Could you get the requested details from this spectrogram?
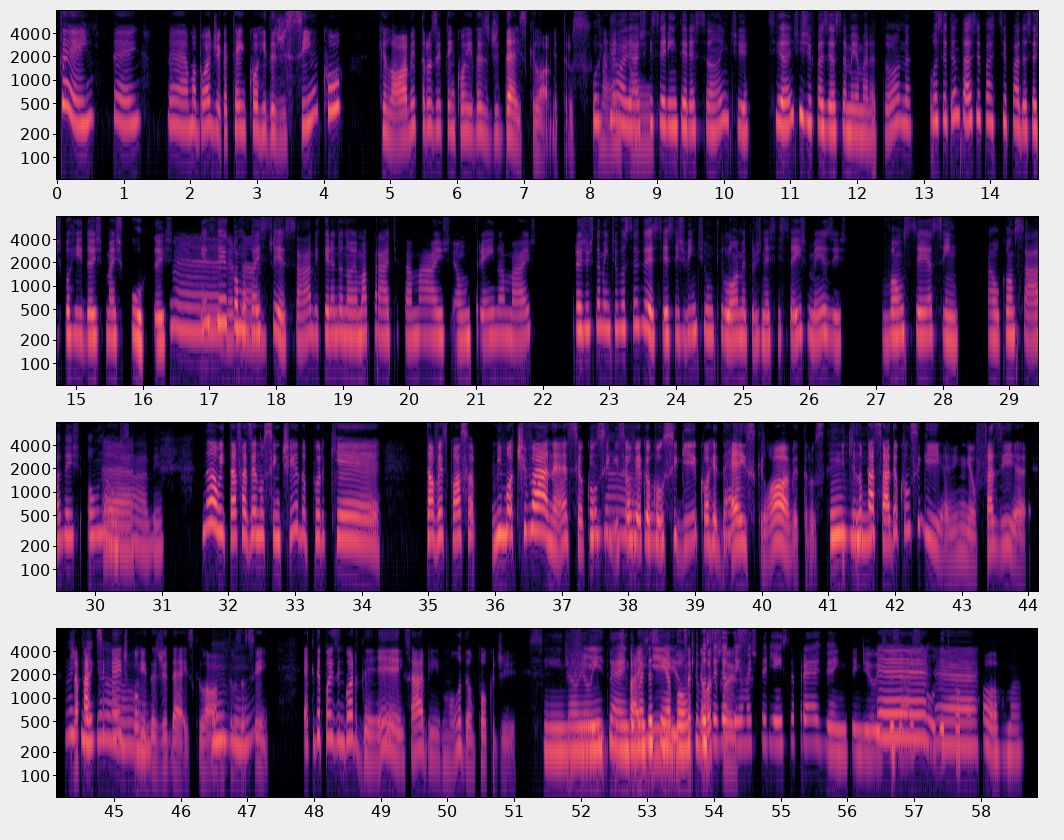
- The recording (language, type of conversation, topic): Portuguese, advice, Como posso definir metas, prazos e revisões regulares para manter a disciplina?
- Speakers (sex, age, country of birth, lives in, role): female, 25-29, Brazil, Italy, advisor; female, 45-49, Brazil, United States, user
- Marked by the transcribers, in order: tapping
